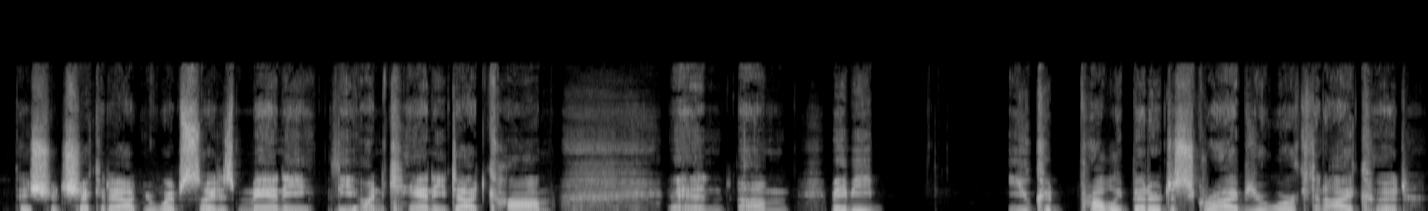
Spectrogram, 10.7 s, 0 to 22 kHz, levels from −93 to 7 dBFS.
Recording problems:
thin; very; fading below 350 Hz

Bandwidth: 15 kHz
